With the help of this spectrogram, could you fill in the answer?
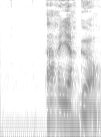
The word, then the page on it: arrière-gorge: France (Normandie); /a.ʁjɛʁ.ɡɔʁʒ/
